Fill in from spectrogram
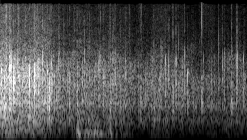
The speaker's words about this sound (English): Clap, clap, clap.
